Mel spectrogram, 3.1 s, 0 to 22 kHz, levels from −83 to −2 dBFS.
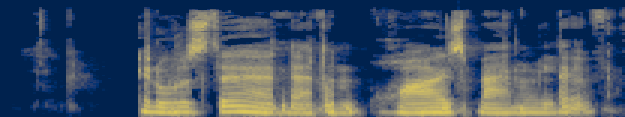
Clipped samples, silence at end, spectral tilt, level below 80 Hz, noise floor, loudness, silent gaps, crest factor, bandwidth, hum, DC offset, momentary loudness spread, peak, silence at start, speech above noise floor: under 0.1%; 0.05 s; -3.5 dB/octave; -50 dBFS; -45 dBFS; -16 LUFS; none; 18 dB; 17 kHz; none; under 0.1%; 10 LU; 0 dBFS; 0.7 s; 28 dB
